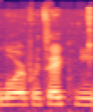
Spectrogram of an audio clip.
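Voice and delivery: ordinary talk, nothing marked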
